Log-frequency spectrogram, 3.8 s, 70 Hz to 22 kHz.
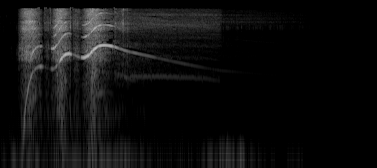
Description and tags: Siren Whistle 02
Siren Whistle - effect used a lot in classic animation. Recorded with Zoom H4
